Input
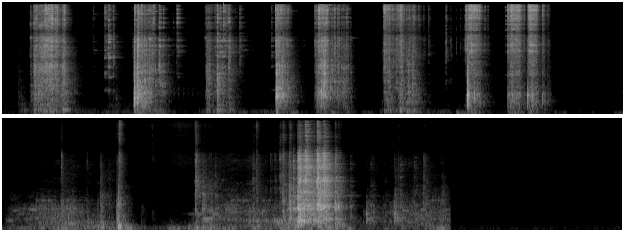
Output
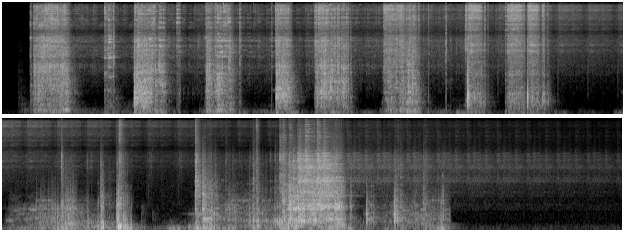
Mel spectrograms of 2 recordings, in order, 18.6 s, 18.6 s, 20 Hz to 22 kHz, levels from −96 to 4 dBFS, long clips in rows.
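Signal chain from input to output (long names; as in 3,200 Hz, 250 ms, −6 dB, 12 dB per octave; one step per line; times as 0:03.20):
notch filter 600 Hz, Q 12
hum removal 80.38 Hz, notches 2
leveller curve on the samples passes 2
brickwall limiter −31.5 dBFS, peak gain reduction 18.5 dB
automatic gain control gain up to 14 dB
on a send: delay with a high-pass on its return 450 ms, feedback 83%, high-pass 3,500 Hz, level −23.5 dB
on the sum: level +5.5 dB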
